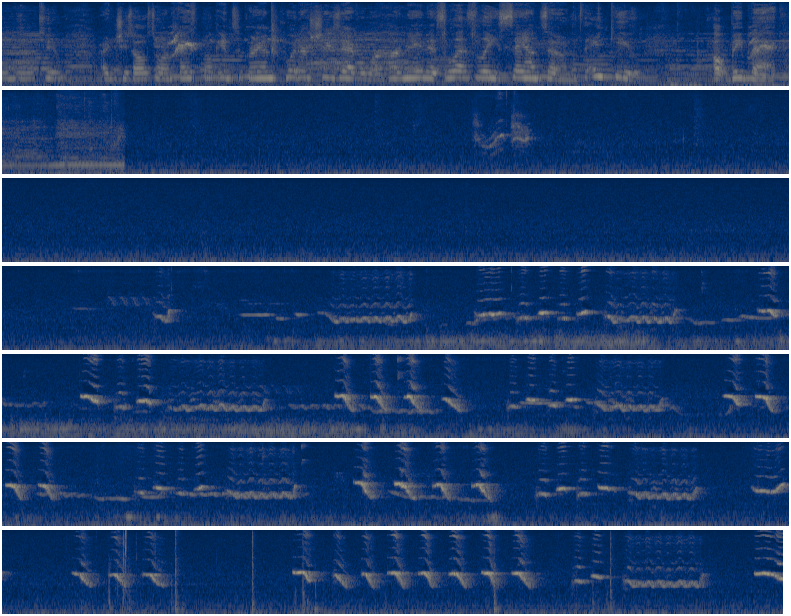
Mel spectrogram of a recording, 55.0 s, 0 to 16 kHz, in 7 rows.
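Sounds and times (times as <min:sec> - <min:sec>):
cockatiel whistling and chirping: 0:01.7 - 0:02.0, 0:12.6 - 0:13.2, 0:24.4 - 0:25.4, 0:26.0 - 0:48.9, 0:50.1 - 0:55.0.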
